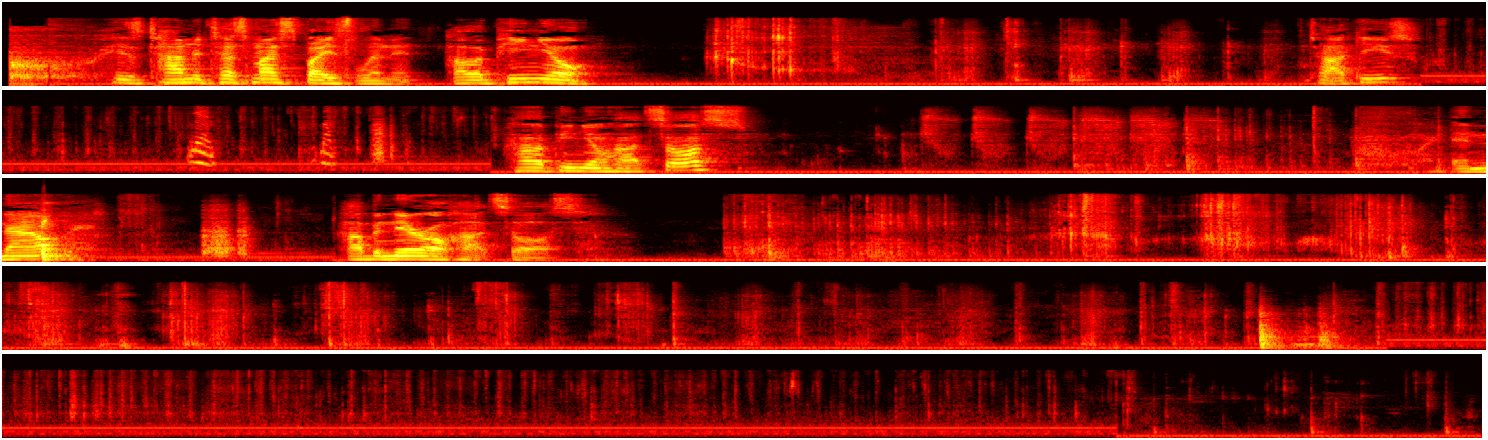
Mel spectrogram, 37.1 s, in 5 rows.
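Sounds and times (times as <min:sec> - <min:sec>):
crunching and chewing: 0:03.5 - 0:10.0, 0:18.5 - 0:37.0
steady hum of even tones: 0:06.6 - 0:18.4.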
